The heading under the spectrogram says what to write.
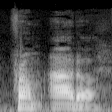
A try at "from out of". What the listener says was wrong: Now, when you pronounce that M, you didn't link it because you were so focused on saying M instead of N. Hold the M. It's almost like there's all these M's there.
